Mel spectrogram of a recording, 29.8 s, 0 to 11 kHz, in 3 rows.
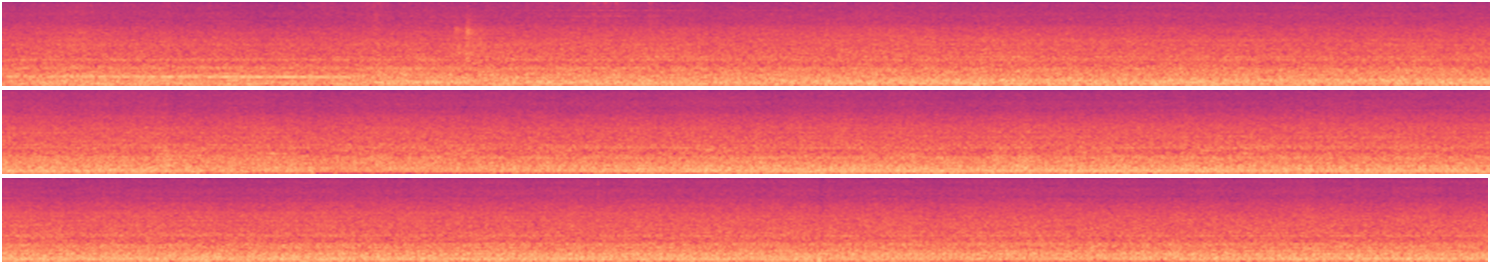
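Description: Cabin running noise of a JNR 211 series electric train under way on the rails. About ten seconds in, the car's air compressor starts, adding a steady deep hum that runs on.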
